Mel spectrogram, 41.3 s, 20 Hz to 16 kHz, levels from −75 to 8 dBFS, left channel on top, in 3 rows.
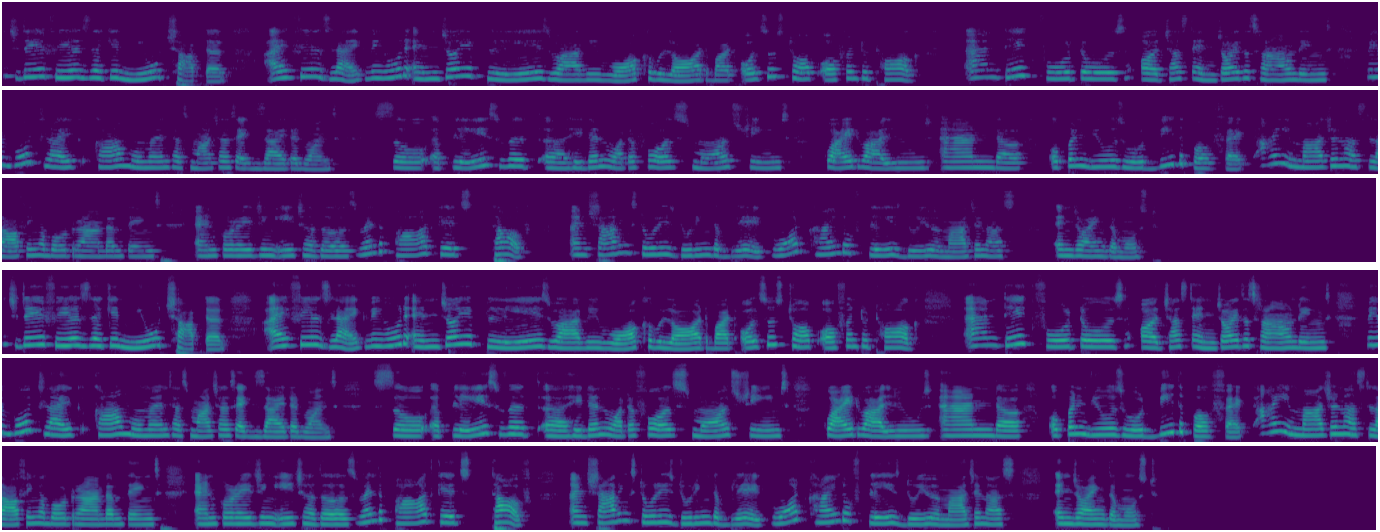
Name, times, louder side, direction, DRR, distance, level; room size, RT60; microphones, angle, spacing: voice 1, 0.0-17.0 17.5-24.0 24.2-32.7 33.2-37.6 38.0-39.0, right 5 dB, 80° right, 0.4 m, -34 dB
2.6 x 2.3 x 3.0 m
head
